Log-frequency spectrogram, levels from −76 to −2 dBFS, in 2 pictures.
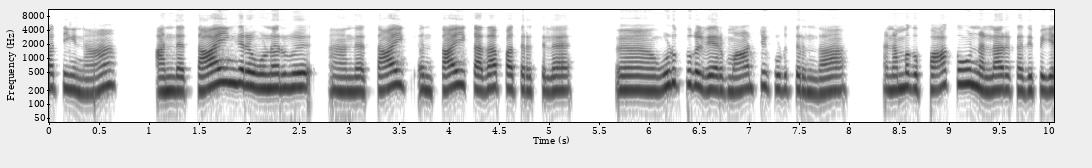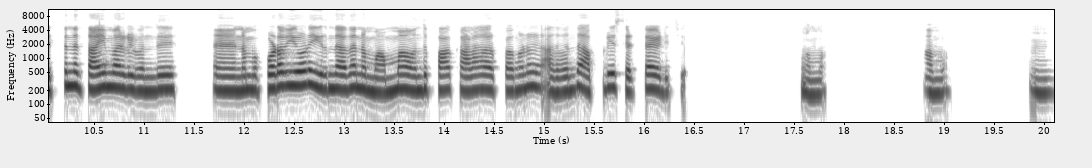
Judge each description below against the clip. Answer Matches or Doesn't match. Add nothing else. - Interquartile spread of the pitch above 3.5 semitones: Doesn't match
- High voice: Matches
